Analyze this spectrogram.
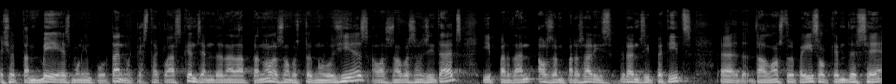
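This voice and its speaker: A man's very fast, somewhat breathy voice, fairly low in pitch, dark and mellow in tone, with ordinary pitch variation. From Catalonia, Costa Brava (Palamós); Catalonia, Spain. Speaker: business consultant; interview guest. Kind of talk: interview. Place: studio. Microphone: lapel.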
